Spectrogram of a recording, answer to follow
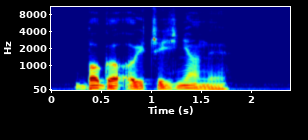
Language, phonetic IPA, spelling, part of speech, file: Polish, [ˌbɔɡɔːjt͡ʃɨʑˈɲãnɨ], bogoojczyźniany, adjective, Pl-bogoojczyźniany.ogg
